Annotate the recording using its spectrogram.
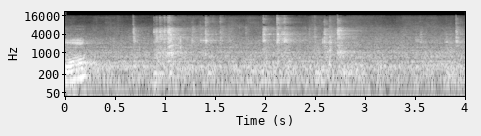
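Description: Scattered light metallic clicks and knocks from hands pushing shut and handling the sheet-metal door of an electrical switchboard cabinet.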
